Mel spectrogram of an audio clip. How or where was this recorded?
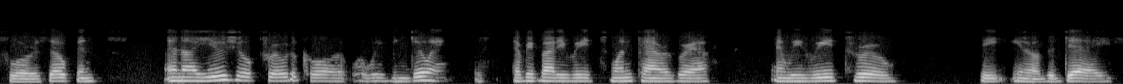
phone line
